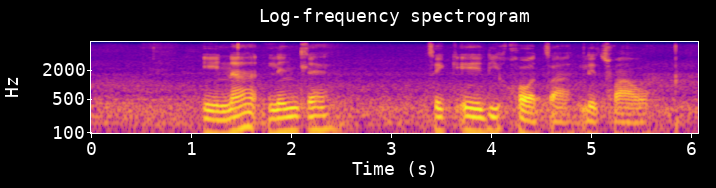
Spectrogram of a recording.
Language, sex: Tswana, male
